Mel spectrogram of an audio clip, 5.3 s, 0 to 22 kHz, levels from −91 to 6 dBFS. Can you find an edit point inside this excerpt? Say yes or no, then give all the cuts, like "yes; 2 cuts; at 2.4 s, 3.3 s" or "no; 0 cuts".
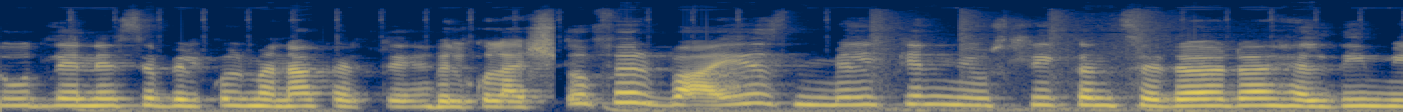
yes; 1 cut; at 2.0 s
